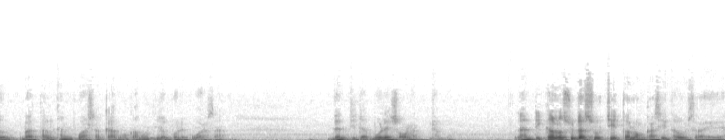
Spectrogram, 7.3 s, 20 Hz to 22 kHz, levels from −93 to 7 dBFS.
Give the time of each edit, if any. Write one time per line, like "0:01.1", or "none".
none

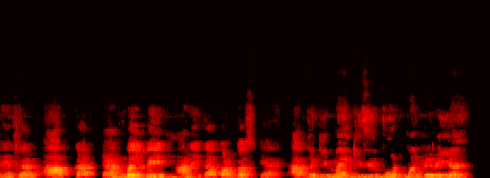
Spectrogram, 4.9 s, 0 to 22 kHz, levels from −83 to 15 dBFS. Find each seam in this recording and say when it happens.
0:03.1

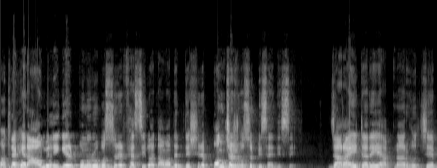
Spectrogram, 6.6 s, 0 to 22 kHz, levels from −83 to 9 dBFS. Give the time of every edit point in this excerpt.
none

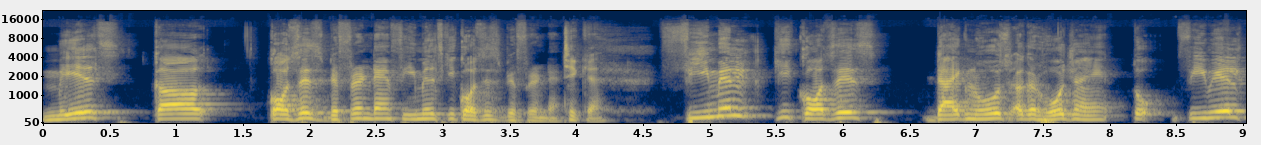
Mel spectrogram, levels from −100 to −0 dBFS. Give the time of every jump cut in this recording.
none

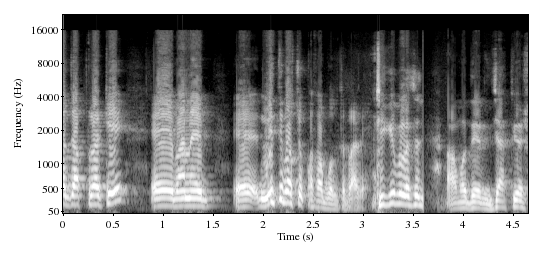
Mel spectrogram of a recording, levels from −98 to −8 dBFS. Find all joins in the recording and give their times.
0:03.6

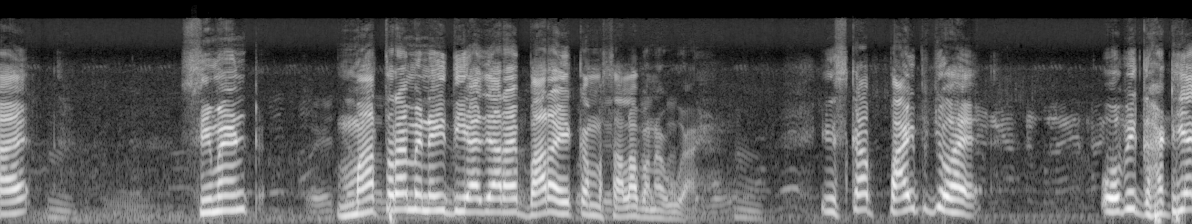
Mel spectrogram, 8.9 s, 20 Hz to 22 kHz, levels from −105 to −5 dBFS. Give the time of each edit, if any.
none

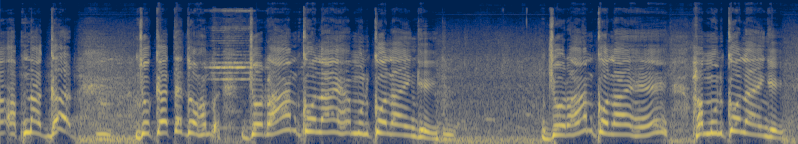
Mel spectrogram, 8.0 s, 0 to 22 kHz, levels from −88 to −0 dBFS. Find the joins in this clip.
none

